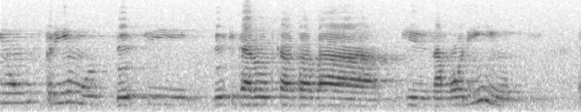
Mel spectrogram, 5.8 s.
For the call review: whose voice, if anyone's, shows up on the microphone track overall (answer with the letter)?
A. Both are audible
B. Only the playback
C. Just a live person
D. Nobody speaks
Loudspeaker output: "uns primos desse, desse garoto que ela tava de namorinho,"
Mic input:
B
